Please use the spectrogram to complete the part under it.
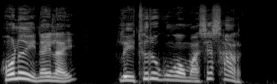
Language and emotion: Bodo, surprised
